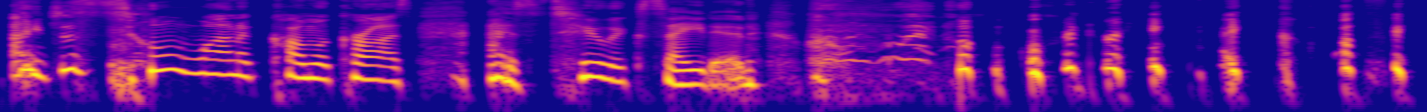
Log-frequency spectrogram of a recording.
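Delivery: slow, breaking up into high laughter; losing it mid-sentence; laughing while quoting. Real, not acted. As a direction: dissolve into giggles as you quote him. Cracks up quoting husband's excuse.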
